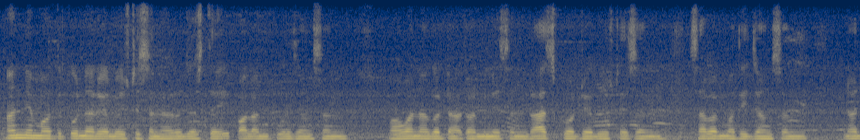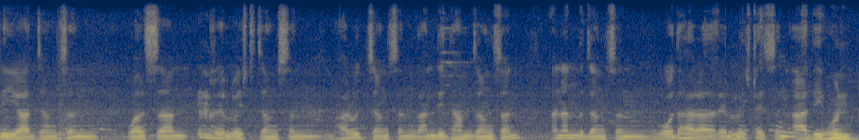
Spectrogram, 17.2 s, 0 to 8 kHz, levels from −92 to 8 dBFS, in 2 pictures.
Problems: constant background noise, continuous background conversations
